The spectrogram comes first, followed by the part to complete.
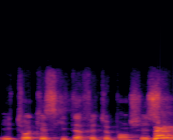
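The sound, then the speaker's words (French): The speaker's own dog barks a few times while a person keeps talking over it, the short yaps partly buried under the steady speech. “Oui, c'est mon chien, oui.”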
